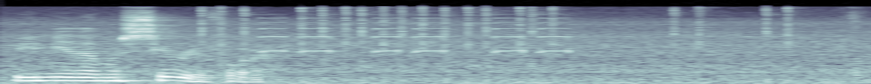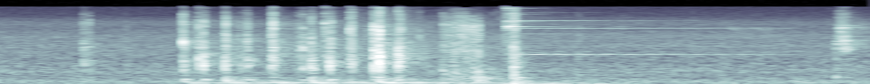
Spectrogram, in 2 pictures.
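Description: Card reader keys beep as a total is typed in.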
